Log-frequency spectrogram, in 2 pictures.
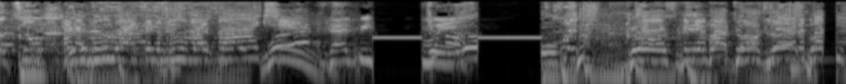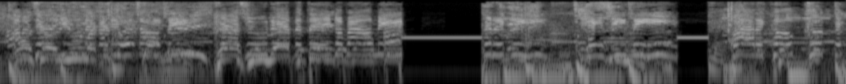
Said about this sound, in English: By the way, just for the record, we beeped all of the F words and all the cursing.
